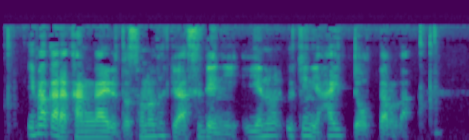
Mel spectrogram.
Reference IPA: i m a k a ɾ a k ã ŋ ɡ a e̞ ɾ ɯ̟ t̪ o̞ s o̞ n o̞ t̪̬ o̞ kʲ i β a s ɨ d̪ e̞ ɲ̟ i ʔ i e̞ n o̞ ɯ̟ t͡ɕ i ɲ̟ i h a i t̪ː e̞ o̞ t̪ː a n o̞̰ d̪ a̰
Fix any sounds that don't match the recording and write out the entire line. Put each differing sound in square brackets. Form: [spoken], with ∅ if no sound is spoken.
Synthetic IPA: i m a k a ɾ a k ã ŋ ɡ a e̞ ɾ ɯ̟ t̪ o̞ s o̞ n o̞ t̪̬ o̞ kʲ i β a s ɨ d̪ e̞ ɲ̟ i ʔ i e̞ n o̞ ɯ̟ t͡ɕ i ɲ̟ i h a i t̪ː e̞ o̞ t̪ː a n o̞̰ d̪ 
